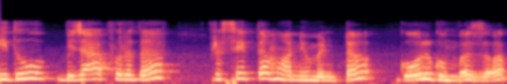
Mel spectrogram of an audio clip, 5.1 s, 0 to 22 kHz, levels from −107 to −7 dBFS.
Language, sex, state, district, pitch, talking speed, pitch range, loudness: Kannada, female, Karnataka, Bijapur, 235 Hz, 70 wpm, 205-260 Hz, -13 LUFS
